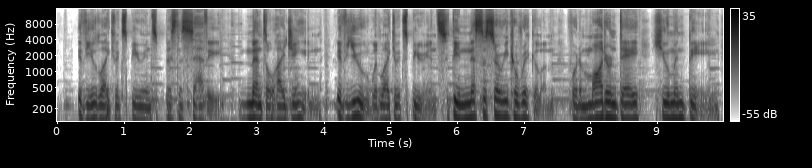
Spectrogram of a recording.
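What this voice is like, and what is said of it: Radio announcer voice. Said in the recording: “Radio voice on.”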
